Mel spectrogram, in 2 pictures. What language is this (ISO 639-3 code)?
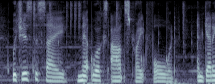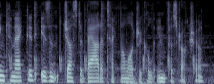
eng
